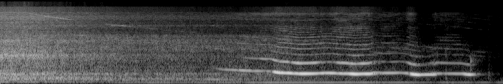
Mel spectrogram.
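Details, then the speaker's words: Dyson UP19 upright vacuum running: thin mid-pitched whistle rises, wavers and cuts out as the housing is pressed; air leaking past the filter seal, a thin rubber gasket fitted to fill the gap. "And all the gasket is going to do is just fill up that space that's allowing it to whistle. It's just a whistle."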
